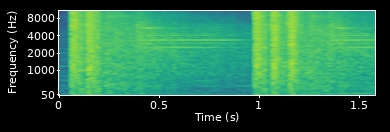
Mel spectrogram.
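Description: Two loud carbine shots about a second apart, fired by J.R. Russo from a van at Barboza, the first missing and ripping through a car, the second striking him in the chest; each a sharp blast with a brief crackling rattle, followed by a slowly fading rumble before the next shot.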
